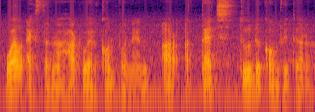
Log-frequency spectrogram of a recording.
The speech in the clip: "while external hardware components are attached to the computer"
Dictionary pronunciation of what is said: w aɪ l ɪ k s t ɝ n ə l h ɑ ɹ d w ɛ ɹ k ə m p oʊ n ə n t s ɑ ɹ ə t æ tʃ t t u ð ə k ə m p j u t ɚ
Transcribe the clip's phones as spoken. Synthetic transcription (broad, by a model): w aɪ l ɪ k s t ɝ n ə l h ɑ ɹ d w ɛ ɹ k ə m p oʊ n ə n t ɑ ɹ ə t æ tʃ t t u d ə k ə m p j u t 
